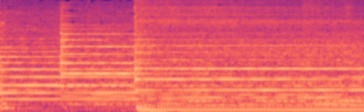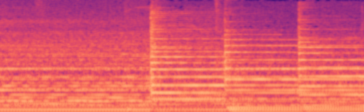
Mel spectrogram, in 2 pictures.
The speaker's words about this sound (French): C'est ensuite une série de jingles qui reste en tête pour, euh, pour les auditeurs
